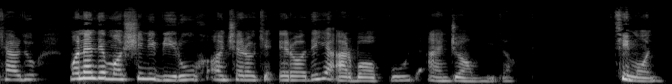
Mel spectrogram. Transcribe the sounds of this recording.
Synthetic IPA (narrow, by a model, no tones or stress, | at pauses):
cʰæɾd̪o | mɒːnænd̪e̞mɒːʃiːniːbiːɾuːhɒːnt͡ʃʰe̞ɾɒːcʰe̞ʔe̞ɾɒːd̪ejeʔæɾbɒːb̚ːuːd̪̥ænd͡ʒɒːmːiːd̪ɒːd̪̥ | t̪ʰimon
